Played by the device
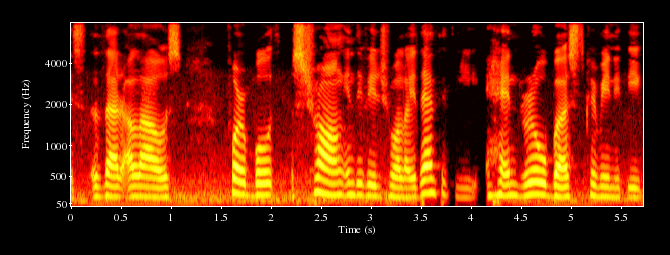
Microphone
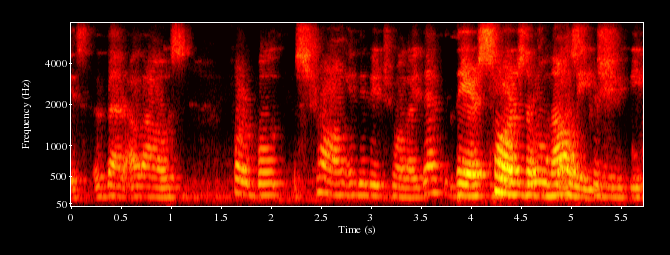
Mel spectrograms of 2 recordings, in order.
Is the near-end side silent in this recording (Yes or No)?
No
